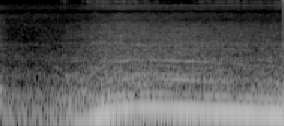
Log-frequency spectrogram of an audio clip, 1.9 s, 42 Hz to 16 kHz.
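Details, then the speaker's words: 2012 Ford Focus engine revving smoothly into an even deep hum with no shake after engine mount replacement; before repair, revving caused vibration and a rougher sound. "but when I would rev my engine like this, I could feel the car vibrate a little bit, and it definitely sounded a bit more rough than this."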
